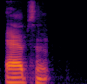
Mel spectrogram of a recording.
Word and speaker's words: absinthe: Say it correctly. – It's absinthe. – Absinthe. Okay, when you say it, I can repeat it.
